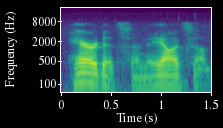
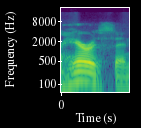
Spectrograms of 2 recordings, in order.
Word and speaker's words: Hardison: Hardison. It's hard to pronounce. You can't help but become confused by the way it's pronounced here because Hardison is often mistaken for Harrison at times, Right.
